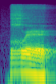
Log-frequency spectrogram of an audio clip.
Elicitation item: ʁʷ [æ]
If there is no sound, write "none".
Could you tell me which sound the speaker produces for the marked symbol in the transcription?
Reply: æ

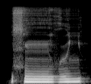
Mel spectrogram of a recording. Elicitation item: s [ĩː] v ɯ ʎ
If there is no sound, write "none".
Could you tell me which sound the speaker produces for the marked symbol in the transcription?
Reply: ĩː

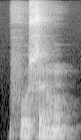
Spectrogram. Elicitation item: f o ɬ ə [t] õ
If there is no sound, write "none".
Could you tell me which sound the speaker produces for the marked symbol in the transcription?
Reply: ɾ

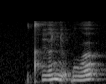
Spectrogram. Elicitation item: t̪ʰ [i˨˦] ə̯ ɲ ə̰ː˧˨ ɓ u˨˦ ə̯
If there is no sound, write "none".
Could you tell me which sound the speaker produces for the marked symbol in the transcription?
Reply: i˨˦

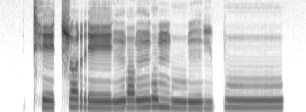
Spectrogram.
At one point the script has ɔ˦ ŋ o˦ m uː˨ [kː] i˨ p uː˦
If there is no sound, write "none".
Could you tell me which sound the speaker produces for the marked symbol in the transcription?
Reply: ŋ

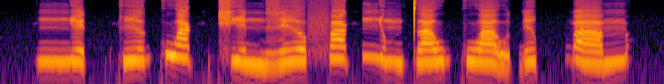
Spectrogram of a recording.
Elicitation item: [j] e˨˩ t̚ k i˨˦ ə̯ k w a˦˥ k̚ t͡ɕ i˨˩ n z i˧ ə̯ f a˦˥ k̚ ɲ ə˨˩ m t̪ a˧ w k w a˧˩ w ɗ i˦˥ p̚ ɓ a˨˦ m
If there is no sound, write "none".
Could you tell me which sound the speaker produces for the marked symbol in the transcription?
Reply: ɲ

